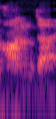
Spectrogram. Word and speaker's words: Honda: directing for this movie by uh uh isero Honda is that how you pronounce it is Honda yeah so it is topnotch it is some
